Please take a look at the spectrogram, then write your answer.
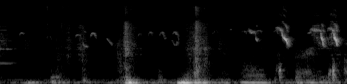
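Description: A mother hen clucks softly near her freshly hatched chicks, low intermittent clucks followed by higher chick peeps toward the end, close and fairly quiet.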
